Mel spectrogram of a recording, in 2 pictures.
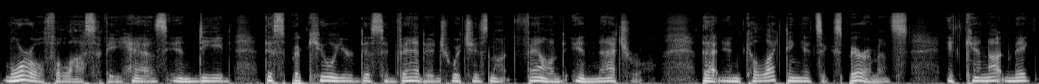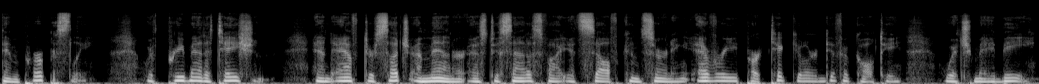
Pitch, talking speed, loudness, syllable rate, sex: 145 Hz, 120 wpm, -20 LUFS, 4.5 syllables/s, male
